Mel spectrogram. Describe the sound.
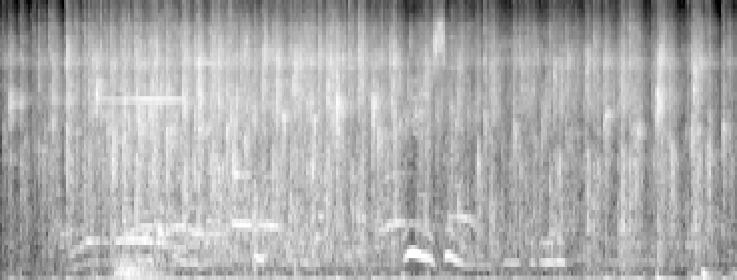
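A crowd applauds with steady, dense clapping for several seconds, joined by voices calling out and cheering over the claps.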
